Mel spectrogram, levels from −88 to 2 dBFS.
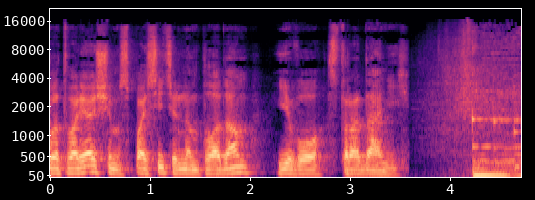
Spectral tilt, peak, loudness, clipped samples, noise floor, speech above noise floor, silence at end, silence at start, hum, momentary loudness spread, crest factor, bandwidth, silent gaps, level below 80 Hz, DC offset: -5 dB/octave; 0 dBFS; -12 LUFS; under 0.1%; -34 dBFS; 23 dB; 0 s; 0 s; none; 12 LU; 12 dB; 16.5 kHz; none; -24 dBFS; under 0.1%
